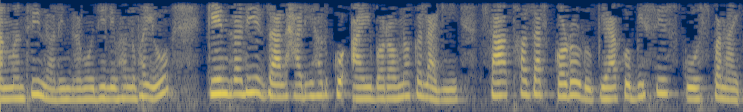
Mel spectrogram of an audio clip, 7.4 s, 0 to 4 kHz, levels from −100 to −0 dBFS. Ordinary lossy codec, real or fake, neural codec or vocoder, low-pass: none; real; none; 3.6 kHz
